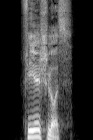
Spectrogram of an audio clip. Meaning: fallacy (false argument)
- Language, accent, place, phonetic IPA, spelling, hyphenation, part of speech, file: German, Germany, Berlin, [ˈfeːlʃlʊs], Fehlschluss, Fehl‧schluss, noun, De-Fehlschluss.ogg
